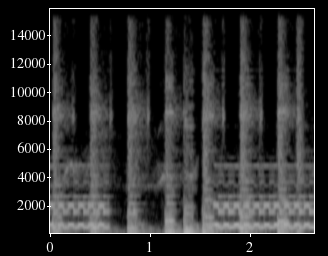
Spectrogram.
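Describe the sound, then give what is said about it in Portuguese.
A telephone rings unanswered, a loud warbling electronic ring heard in two bursts separated by a short gap, with no talk. “Mas porquê que ninguém atende o telefone?”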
